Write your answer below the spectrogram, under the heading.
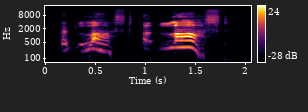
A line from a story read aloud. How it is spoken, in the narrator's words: cried, laughing joyfully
